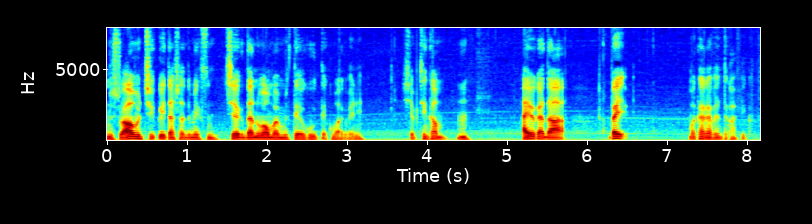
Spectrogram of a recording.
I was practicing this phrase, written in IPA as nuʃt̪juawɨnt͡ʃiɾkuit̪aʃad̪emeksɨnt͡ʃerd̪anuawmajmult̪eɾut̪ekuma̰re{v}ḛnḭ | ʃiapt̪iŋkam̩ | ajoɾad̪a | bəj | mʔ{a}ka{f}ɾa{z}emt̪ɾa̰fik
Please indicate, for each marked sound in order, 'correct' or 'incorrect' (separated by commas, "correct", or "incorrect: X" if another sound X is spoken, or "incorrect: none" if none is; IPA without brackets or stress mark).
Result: correct, incorrect: ə, incorrect: none, incorrect: v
